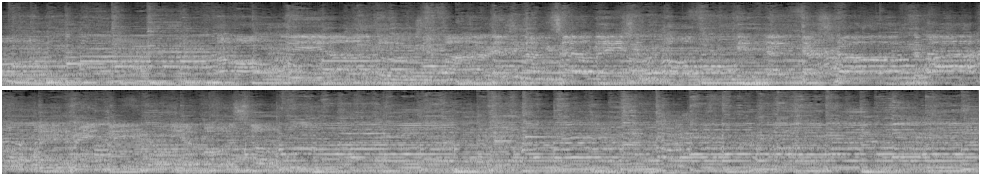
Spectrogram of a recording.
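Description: Live acoustic bluegrass band playing steadily: acoustic guitars, upright bass and a slide resonator guitar.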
